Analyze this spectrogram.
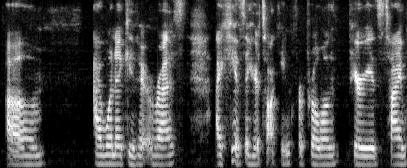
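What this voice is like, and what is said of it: Strained voice cutting in and out. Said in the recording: “my voice is in and out”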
